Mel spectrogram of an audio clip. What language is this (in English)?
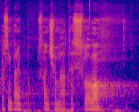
Czech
